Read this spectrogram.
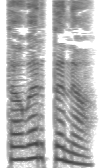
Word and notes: ತವರ್ತನ: kannada

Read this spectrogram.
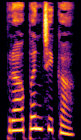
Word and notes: ಪ್ರಾಪಂಚಿಕ: kannada

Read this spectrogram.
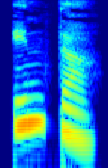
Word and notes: ಈಂತ: īnta

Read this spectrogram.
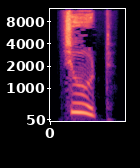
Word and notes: ಚೂಡಾ: cūḍā

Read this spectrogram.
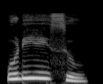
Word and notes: ಉಟಾಯಿಸು: uṭāyisu

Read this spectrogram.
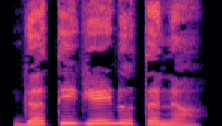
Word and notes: ಗತಿಗೇಡುತನ: kannada

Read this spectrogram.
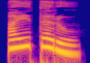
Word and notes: ಐತರು: Kannada

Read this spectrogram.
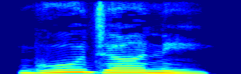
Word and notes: ಭೂಜಾನಿ: bhūjāni

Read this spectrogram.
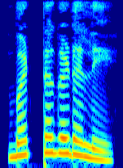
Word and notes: ಬಟ್ಟಗಡಲೆ: Kannada

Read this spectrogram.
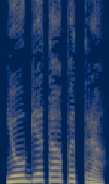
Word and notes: ಯೋಗ್ಯತಾಪತ್ರ: yōgyatāpatra

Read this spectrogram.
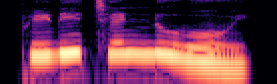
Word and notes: ಪಿಡಿಚೆಂಡುವೊಯ್: Kannada

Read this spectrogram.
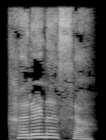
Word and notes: ಖುರಣಸ: khuraṇasa; Kannada

